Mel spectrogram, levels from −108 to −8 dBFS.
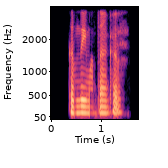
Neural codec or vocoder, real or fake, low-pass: none; real; 3.6 kHz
